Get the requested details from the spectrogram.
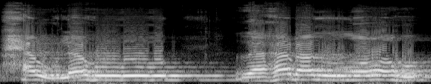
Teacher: ذال کی آواز باریک ہوگی اور اللہ کلام پور ہوگا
